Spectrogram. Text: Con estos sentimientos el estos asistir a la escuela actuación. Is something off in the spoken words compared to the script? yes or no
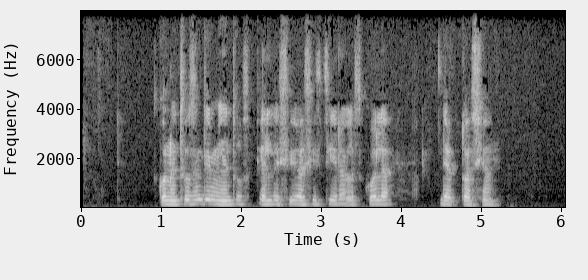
yes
